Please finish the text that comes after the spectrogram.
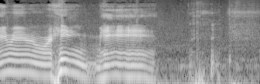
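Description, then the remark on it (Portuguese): A person imitates a goat's bleat as a jingle, with a loud, quavering, nasal voice, two wobbling bleats in quick succession, followed by a moment of mumbled talk and breathy noise. “Olha o bode aí, o bode com, já com a vinheta nova, a vinheta nova do bode.”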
